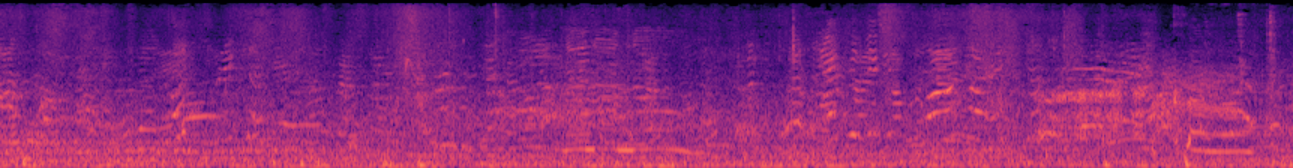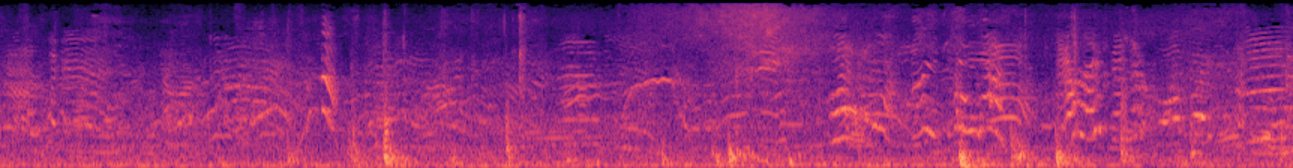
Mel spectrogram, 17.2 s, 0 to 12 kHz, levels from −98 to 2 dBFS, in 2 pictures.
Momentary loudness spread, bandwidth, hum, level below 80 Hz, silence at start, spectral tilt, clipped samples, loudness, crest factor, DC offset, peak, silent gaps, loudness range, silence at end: 9 LU; 11.5 kHz; none; -40 dBFS; 0 s; -5 dB/octave; under 0.1%; -31 LUFS; 24 dB; under 0.1%; -8 dBFS; none; 7 LU; 0 s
